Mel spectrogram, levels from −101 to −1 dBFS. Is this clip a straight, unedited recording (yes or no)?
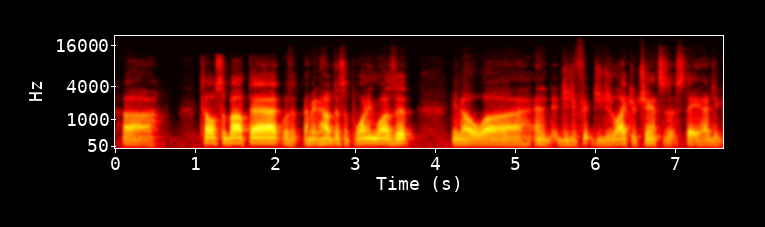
yes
